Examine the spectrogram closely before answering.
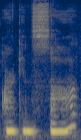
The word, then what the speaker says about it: Arkansas: not like Kansas it's its own State it's pronounced Arkansas because the AR can saw saw and we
